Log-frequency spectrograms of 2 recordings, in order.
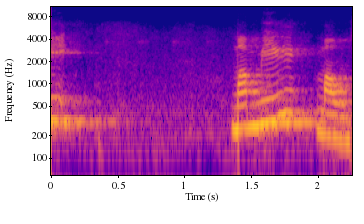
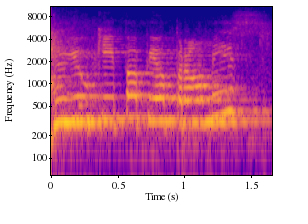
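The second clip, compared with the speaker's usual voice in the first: put-on raised, higher coaxing question to a child; 6 semitones higher than usual. Parent coaching child loudly.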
